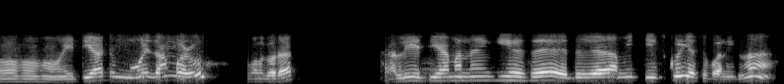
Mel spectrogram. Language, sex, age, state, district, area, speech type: Assamese, male, 30-45, Assam, Majuli, urban, conversation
